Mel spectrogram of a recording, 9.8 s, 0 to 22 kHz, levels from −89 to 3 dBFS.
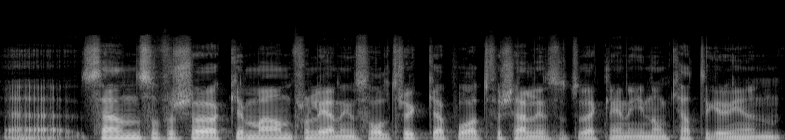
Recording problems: wrong speed and pitch; too slow and too low; 0.5 times normal speed

